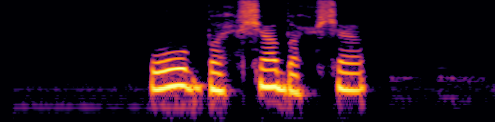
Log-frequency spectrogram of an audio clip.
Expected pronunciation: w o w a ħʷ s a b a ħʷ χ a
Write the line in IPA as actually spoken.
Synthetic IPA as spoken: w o b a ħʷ ʃ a b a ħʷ ʃ a

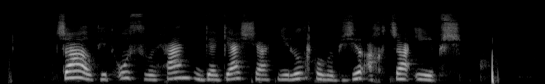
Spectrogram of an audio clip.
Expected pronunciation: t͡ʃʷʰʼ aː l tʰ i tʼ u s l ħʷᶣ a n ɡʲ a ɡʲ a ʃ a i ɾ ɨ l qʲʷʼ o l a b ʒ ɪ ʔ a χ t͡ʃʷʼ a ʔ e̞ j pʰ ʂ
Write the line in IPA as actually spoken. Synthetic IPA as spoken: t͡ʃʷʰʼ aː l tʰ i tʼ u s l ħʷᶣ a n ɡʲ a ɡʲ a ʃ a i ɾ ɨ l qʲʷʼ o l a b ʒ ɪ ʔ a χ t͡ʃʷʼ a ʔ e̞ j pʰ ʂ

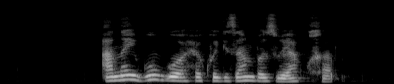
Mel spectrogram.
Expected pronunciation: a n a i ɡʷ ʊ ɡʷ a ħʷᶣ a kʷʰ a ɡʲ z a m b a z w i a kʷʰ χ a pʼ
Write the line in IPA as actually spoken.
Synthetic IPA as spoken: a n a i ɡʷ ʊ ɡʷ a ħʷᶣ a kʷʰ a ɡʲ z a m b a z w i a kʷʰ χ a pʼ

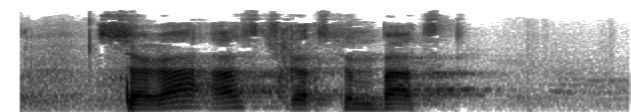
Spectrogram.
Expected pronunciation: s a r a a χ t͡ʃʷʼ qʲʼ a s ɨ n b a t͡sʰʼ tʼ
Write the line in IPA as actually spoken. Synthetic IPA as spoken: s a r a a s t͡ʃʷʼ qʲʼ a s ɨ m b a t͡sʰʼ tʼ

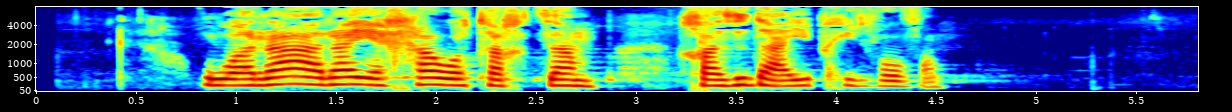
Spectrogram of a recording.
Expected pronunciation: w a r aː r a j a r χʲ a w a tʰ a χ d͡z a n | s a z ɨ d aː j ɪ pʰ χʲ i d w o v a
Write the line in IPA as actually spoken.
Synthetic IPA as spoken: w a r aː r a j a χʲ a w a tʰ a χ d͡z a m | χ a z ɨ d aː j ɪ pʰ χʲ i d v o v a

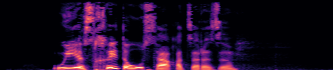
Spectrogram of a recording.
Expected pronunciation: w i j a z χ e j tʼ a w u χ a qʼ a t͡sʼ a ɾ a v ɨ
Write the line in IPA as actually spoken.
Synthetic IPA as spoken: w i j a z χ e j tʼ a w u s a qʼ a t͡sʼ a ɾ a z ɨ

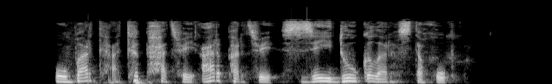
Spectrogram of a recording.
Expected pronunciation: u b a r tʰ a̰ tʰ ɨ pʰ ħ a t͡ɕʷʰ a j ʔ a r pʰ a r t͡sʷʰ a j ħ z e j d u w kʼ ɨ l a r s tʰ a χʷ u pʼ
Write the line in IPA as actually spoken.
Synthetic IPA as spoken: u b a r tʰ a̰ tʰ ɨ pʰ ħ a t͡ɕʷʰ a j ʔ a r pʰ a r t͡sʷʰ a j s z e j d u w kʼ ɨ l a r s tʰ a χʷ u pʼ

